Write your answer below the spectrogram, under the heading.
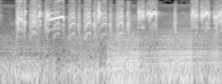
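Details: Javan cochoa lure song in broken phrases of high, sharp chattering with quick whistled slurs between short gaps.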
